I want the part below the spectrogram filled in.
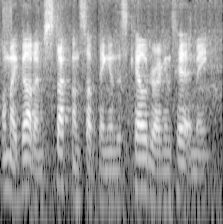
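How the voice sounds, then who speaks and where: A man's voice: medium pitch, very fast, a bit bright, a little hiss or hum. A man chatting casually and explaining his play live as he speedruns a video game. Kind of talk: live explanation while playing.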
